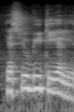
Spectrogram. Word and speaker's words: subtle: as thumb, and then when T happens after B, then also B is silent or B is silent. That is DEBT, det, DOUBT, doubt, SUBTLE, subtle, like that.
